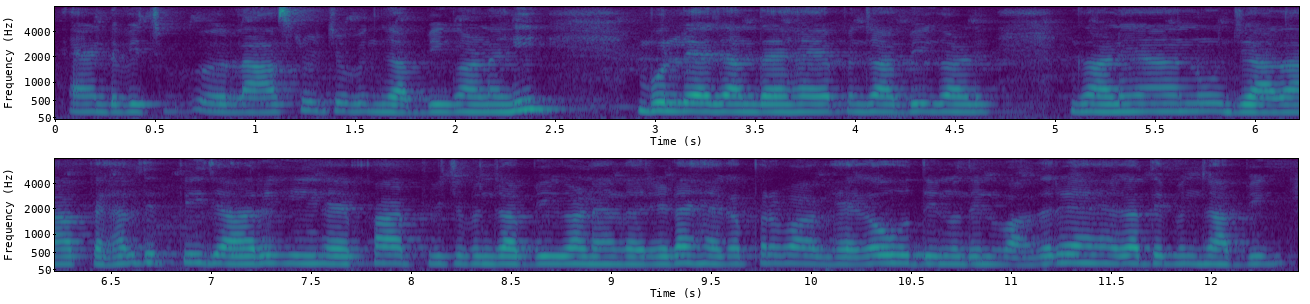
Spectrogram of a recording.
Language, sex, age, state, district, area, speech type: Punjabi, female, 30-45, Punjab, Bathinda, urban, spontaneous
